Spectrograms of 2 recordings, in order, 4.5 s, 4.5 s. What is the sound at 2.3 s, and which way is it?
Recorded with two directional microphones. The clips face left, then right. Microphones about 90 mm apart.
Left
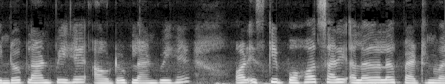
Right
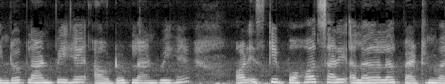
A woman's voice, 50° left (ahead or behind).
